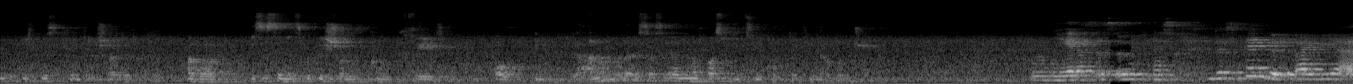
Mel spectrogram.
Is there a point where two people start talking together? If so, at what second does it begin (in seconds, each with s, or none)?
none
